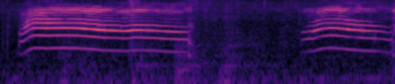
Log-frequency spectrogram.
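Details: Two clear meows from a house cat: a long, steady one of nearly two seconds, then a shorter one after a brief pause, both ending with a slight downward slide.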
